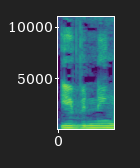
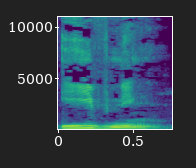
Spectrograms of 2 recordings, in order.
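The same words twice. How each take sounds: First: The word is said quickly. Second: The word is said slowly. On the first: The speaker calls it wrong. "इसको evening नहीं, जल्दी नहीं पढ़ना" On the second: The speaker calls it right. "बल्कि evening"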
